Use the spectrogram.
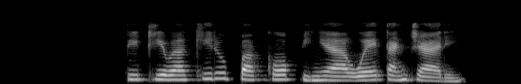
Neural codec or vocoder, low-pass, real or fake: codec, 16 kHz, 2 kbps, X-Codec, WavLM features, trained on Multilingual LibriSpeech; 7.2 kHz; fake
